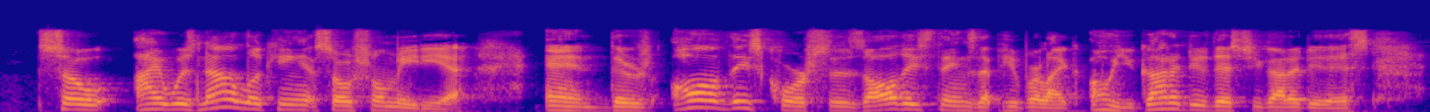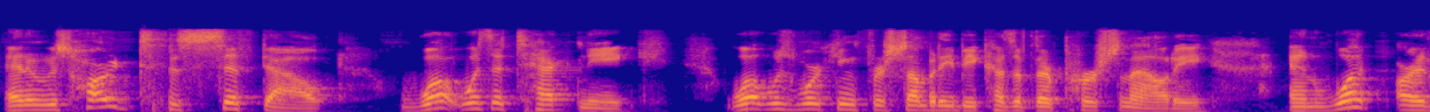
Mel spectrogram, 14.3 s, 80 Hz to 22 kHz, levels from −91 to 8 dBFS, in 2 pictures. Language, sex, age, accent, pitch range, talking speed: English, male, 40-59, American, 135-190 Hz, 230 wpm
